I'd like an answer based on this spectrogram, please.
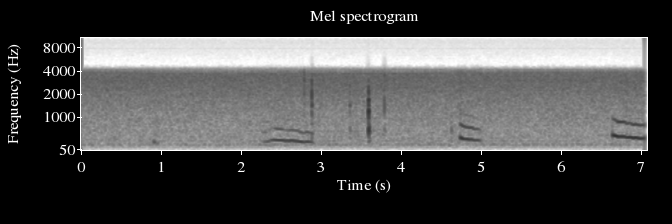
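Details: Sleeping pet cat dreaming and snoring, letting out soft puppy-like whimpers: three short, descending whines spaced a couple of seconds apart over an otherwise quiet room.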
